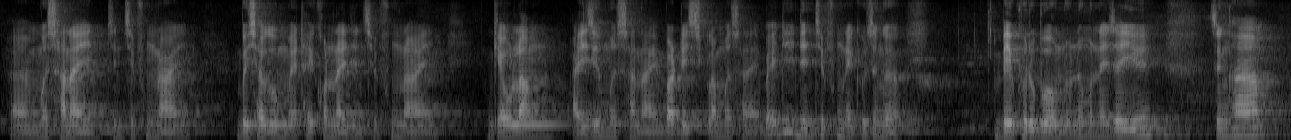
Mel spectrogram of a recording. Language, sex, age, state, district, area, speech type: Bodo, male, 18-30, Assam, Udalguri, rural, spontaneous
